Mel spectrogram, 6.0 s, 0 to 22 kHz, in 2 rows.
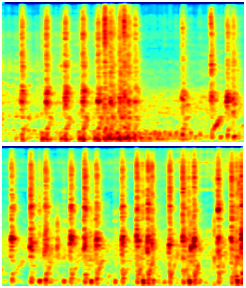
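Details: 1971 VW Beetle project engine running at fast idle with no exhaust fitted: raw popping bark with ragged, uneven firing pulses; owner unsure whether it sounds good and needs the exhaust on to judge the pistons.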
